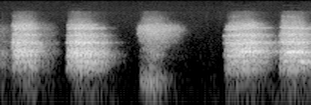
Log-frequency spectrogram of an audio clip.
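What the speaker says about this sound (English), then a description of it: "It's double exhale out the mouth." Breathy exhales out the mouth during a slow hatha yoga hip mobility class, five close audible breaths in pairs with short pauses between, with no other sound.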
